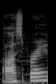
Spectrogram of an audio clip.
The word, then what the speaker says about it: osprey: Osprey. Osprey is how you say that.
